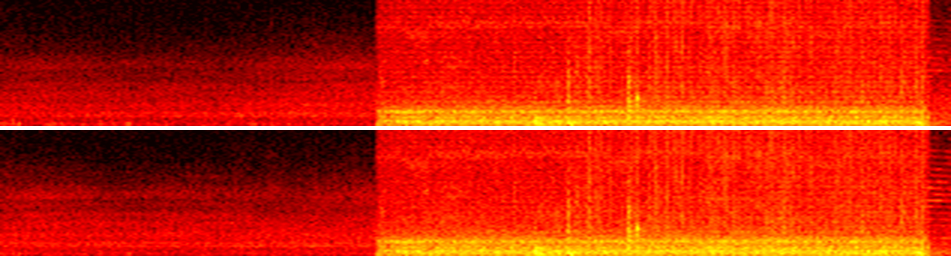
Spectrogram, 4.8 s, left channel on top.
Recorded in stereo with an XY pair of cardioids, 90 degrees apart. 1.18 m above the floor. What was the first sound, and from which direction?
A zipper, 10° right.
